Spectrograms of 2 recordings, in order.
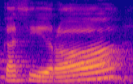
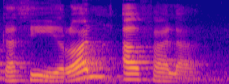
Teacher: Bila wakaf katsira, bila wasal katsiran afala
